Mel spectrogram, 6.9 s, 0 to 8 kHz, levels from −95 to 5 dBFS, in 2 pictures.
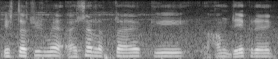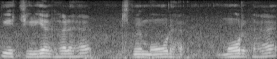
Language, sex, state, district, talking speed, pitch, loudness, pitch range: Hindi, male, Bihar, Katihar, 165 wpm, 155 Hz, -18 LUFS, 135-170 Hz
